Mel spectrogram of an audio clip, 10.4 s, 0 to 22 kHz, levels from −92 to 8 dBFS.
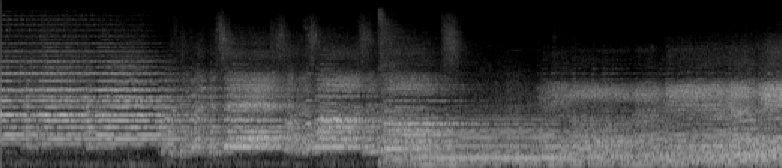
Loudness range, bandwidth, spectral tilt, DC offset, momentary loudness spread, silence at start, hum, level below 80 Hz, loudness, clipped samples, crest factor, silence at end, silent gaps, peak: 4 LU; 17 kHz; -5 dB/octave; under 0.1%; 7 LU; 0 s; none; -50 dBFS; -30 LUFS; under 0.1%; 16 dB; 0 s; none; -14 dBFS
